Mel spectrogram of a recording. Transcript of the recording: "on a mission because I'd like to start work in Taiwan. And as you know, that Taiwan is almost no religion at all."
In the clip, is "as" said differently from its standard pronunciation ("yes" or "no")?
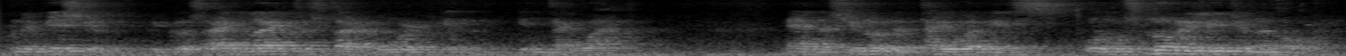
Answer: yes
